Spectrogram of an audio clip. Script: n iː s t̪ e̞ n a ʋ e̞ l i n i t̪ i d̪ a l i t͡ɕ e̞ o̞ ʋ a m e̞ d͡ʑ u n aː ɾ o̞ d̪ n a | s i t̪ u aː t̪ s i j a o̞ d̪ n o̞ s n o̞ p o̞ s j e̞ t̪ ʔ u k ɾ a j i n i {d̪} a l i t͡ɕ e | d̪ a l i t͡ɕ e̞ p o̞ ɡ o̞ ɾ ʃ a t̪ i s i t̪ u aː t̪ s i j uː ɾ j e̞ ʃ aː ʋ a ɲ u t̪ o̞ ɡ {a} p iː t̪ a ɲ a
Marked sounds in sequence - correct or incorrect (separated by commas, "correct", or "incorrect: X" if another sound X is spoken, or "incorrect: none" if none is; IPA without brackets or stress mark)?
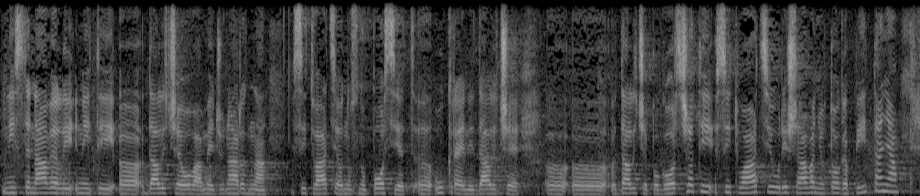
correct, correct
